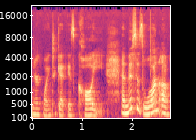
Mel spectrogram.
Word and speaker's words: 거의: are ko and but you don't need to pronounce the ui so specifically you can just pronounce it as koi and it's okay now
